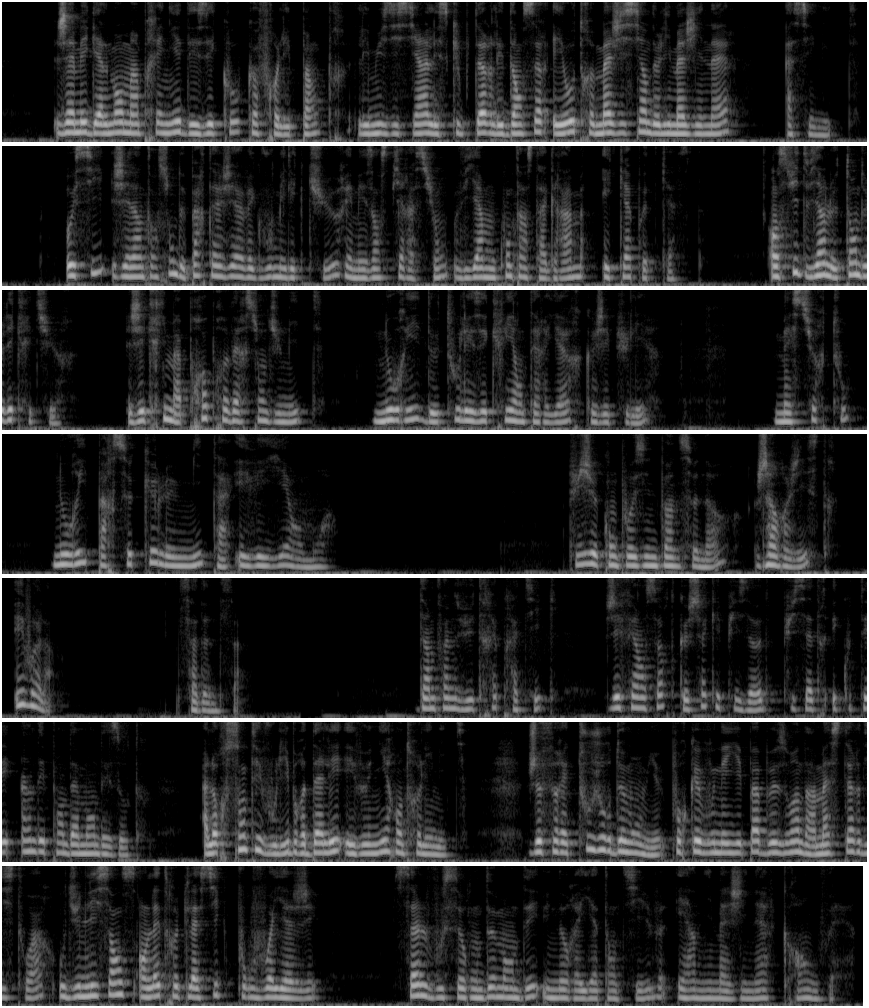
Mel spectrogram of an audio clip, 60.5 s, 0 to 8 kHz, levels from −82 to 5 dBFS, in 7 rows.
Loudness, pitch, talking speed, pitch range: -31 LUFS, 195 Hz, 145 wpm, 175-215 Hz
